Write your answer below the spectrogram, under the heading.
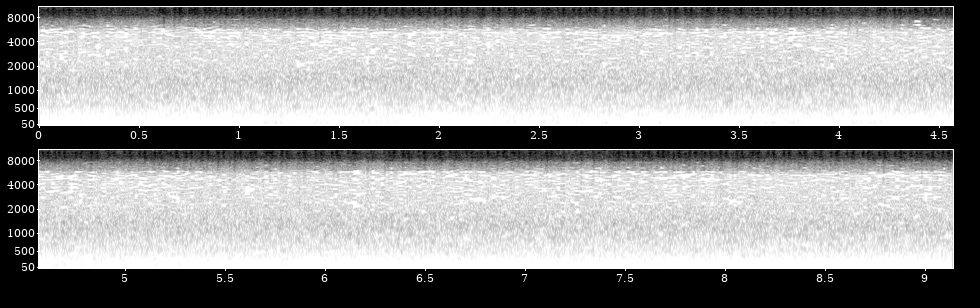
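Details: Male crickets stridulating, wing drawn over the serrated vein of the opposite wing: an unbroken shrill, high trill with a rapid shimmering pulse, steady in loudness, nothing else audible.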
